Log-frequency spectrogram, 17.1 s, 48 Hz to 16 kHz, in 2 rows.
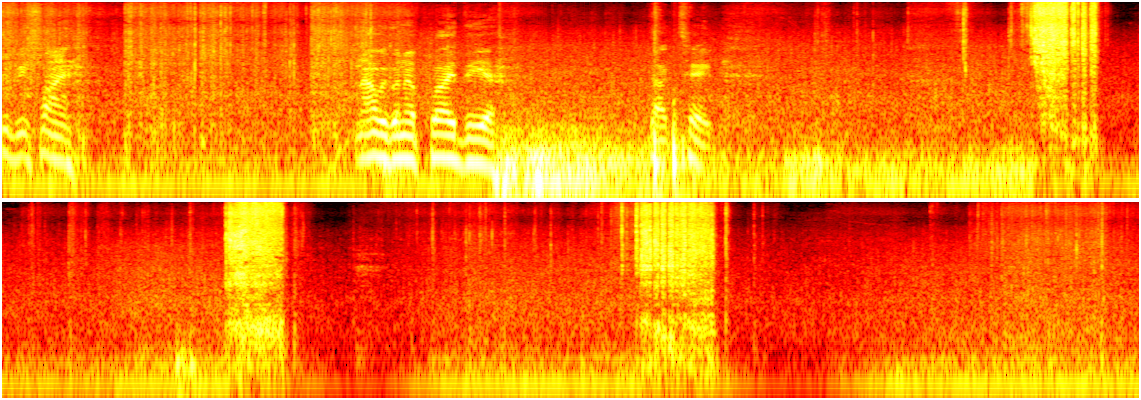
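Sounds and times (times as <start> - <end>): duct tape ripping off roll: 7.2 - 8.3, 10.1 - 10.8, 13.0 - 14.2.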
